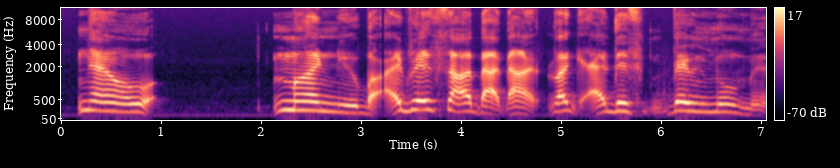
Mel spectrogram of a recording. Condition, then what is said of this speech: Cerebral palsy. But I do have a God-given accent.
